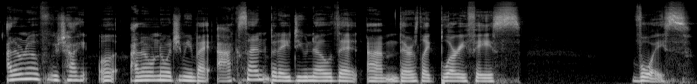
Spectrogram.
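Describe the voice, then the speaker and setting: Female co-host, casual fan chat. Lowish voice with noticeable fry, filler-heavy conversational delivery, close dry sound. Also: fairly even intonation, normal speed, darkish tone, dry recording. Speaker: podcast co-host.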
